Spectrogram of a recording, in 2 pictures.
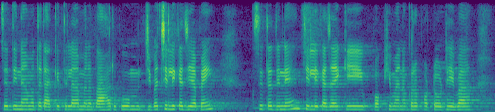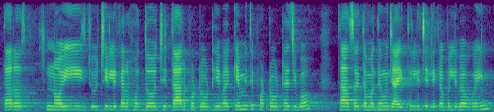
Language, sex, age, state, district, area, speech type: Odia, female, 18-30, Odisha, Khordha, rural, spontaneous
